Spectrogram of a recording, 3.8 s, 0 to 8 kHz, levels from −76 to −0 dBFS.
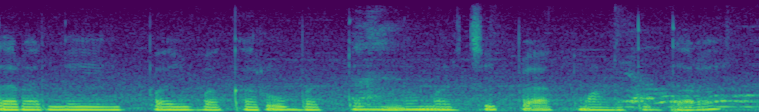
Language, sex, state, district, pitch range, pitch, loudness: Kannada, female, Karnataka, Koppal, 195-205 Hz, 200 Hz, -15 LUFS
